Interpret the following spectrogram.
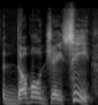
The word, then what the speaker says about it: JJCC: boy band called jjcc which is pronounced double JC which is doubled acronym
